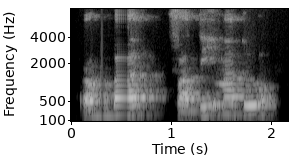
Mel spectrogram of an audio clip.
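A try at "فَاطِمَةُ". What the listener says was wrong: Fatimatu. Fa-nya panjang.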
